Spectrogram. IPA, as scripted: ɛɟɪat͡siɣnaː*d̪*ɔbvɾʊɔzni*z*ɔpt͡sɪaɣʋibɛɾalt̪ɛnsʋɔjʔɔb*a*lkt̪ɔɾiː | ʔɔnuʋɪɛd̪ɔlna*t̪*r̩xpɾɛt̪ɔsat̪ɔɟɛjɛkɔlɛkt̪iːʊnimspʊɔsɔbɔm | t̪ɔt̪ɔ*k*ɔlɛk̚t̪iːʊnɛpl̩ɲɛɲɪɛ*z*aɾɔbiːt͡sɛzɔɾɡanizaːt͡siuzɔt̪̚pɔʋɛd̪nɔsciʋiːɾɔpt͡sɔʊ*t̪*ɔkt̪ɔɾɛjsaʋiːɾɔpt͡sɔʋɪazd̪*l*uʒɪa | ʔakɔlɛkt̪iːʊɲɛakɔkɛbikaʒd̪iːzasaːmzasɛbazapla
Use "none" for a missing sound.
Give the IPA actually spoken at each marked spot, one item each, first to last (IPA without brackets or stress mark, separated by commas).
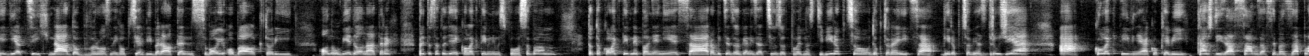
d̪, ɣ, a, t̪, k, s, d̪, ɾ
